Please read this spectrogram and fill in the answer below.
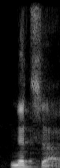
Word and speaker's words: Nitze: name last name is uh how do i pronounce it nitsa it's n-i-t-z-e and i-t-z okay so little nitza there's amazing amazing content on linkedin um and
